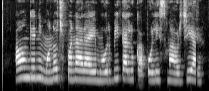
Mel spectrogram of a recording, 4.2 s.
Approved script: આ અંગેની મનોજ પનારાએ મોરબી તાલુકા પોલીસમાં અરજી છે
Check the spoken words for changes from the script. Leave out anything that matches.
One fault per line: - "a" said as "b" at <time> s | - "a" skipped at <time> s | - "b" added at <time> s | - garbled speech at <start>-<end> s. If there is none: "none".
none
